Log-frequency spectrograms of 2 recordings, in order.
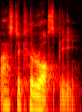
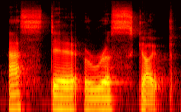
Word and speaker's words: asteroskop: I've just finished the designs for the paracausal asteroskop. That was not correctly pronounced. I'm going to try that again. Asteroscope. Asteroscope.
